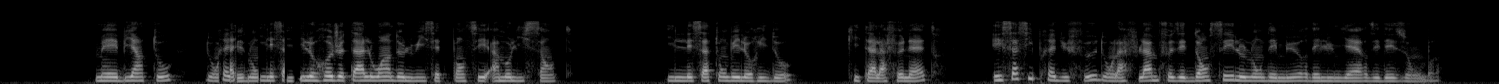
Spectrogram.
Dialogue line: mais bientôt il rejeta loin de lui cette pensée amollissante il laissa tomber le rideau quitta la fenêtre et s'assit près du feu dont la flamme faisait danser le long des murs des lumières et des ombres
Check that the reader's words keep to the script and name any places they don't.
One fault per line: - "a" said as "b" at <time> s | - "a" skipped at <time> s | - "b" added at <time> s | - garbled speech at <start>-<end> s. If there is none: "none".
- garbled speech at 2.1-2.9 s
